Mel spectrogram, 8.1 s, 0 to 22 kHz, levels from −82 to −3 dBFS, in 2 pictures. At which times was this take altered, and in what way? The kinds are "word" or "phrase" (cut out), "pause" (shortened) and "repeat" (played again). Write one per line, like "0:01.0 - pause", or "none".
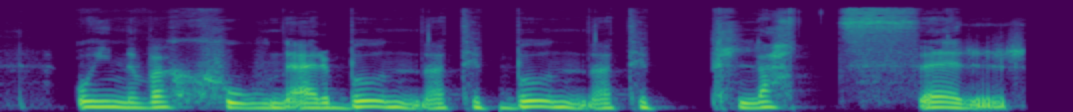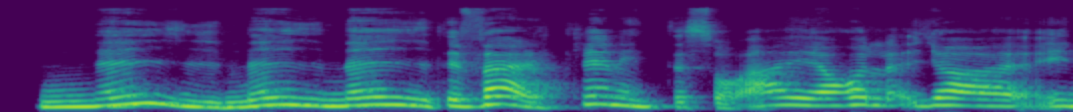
0:01.9 - repeat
